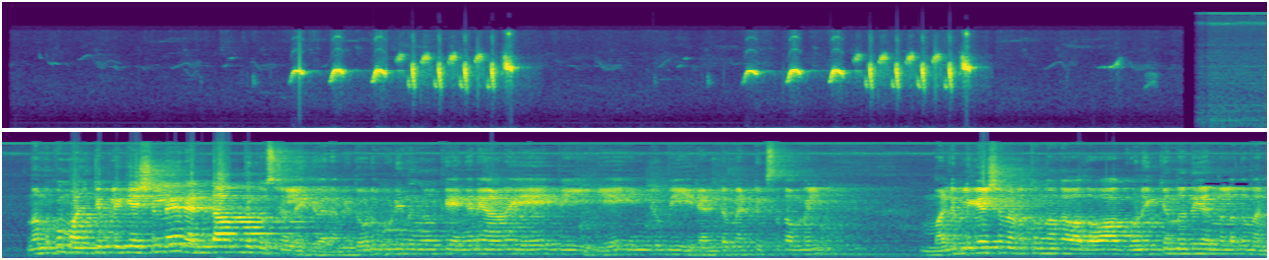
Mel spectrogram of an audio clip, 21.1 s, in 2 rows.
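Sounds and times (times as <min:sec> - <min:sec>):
songbird singing: 0:00.1 - 0:09.9.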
